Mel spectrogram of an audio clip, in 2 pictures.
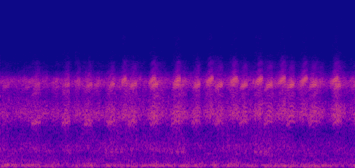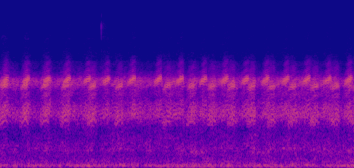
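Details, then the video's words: On a hot summer night, many frogs sing together: loud, regular pulsed croaking about three times a second, swelling slightly toward the middle, over a soft low background rumble. "개구리들의 합창은 끝이 없어라"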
